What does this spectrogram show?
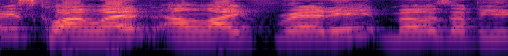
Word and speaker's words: Kuan-Wen: My name is Kuan-Wen. Unlike Freddie, most of you guys cannot handle the pronunciation, let's be honest.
